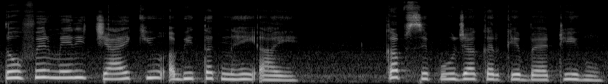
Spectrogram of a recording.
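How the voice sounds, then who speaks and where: A woman voicing a nagging, sharp-tongued elderly mother-in-law who scolds and complains. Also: a little high, fairly even intonation, slow. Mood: scolding.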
